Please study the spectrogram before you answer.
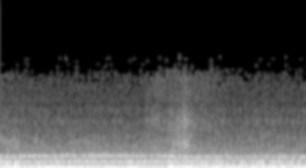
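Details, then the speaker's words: Dorm room at night: a thin, steady high whistle at constant pitch over a faint low hum, suspected to come from a window vent, similar to when the dorms are pressurized; persistent whistling. "I guess one of the vents of the window, something was making this god-awful whistling sound all night long."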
